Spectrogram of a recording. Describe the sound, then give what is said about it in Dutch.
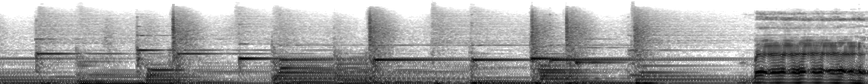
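A short, bright musical jingle of plucky chords plays, then ends with a loud white goat bleat that wavers and quavers for under a second. “witte geit.”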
